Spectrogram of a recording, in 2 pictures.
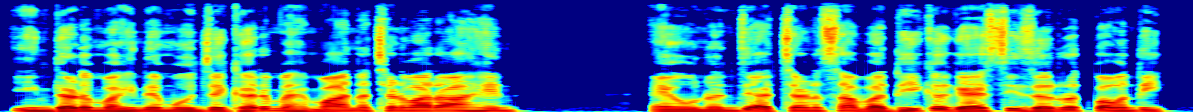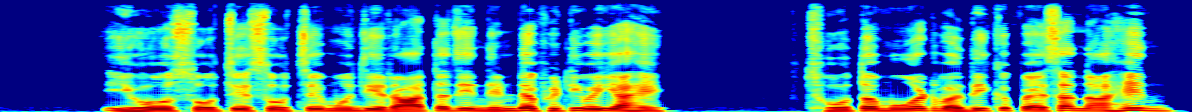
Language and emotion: Sindhi, fearful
